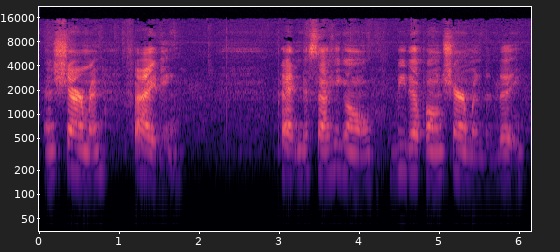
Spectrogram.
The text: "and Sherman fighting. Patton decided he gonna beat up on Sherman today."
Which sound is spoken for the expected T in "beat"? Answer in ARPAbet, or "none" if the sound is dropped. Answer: T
